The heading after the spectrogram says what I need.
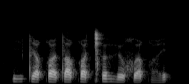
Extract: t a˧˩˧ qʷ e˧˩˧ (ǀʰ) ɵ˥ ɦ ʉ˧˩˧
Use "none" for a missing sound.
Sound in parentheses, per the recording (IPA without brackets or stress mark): ǀʰ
